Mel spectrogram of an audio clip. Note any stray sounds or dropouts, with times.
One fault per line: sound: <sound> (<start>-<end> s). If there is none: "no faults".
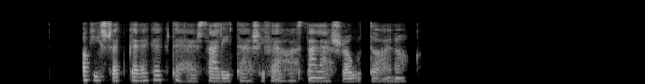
no faults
